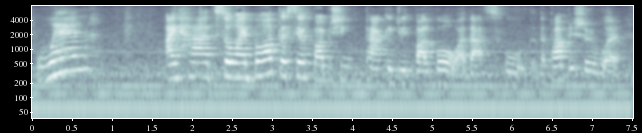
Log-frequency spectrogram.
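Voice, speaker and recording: Speaking at a very slow pace with a non-native accent, a woman is heard through audible room echo and noticeable background noise. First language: not English. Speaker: author and business coach. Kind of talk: book launch talk to an audience.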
